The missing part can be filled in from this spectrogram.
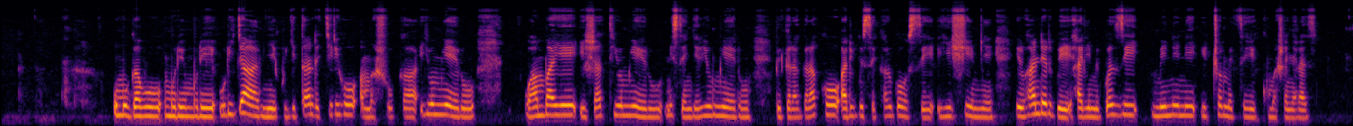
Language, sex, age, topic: Kinyarwanda, female, 25-35, health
